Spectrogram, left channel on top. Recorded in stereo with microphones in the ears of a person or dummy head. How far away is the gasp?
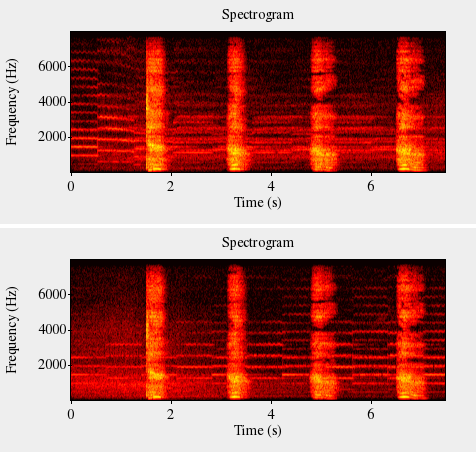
About 1.0 m.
